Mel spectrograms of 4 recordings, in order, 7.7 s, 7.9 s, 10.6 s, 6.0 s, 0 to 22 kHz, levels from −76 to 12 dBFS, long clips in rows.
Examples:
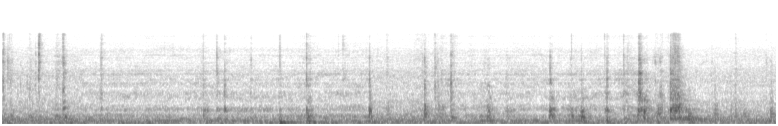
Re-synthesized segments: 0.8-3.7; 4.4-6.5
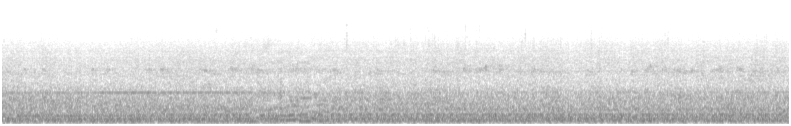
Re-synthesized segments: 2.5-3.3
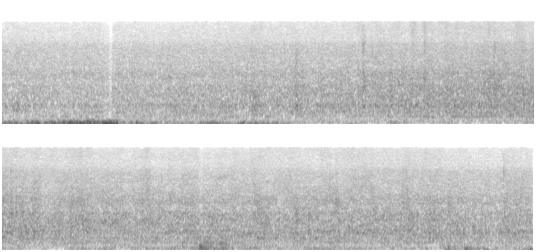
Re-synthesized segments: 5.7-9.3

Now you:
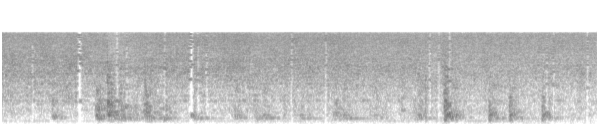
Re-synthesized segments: none

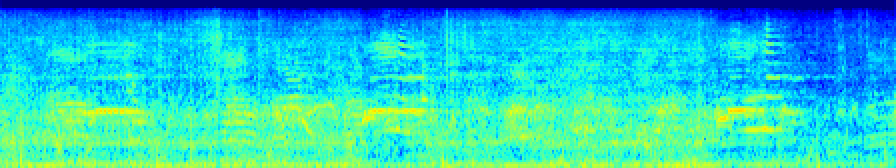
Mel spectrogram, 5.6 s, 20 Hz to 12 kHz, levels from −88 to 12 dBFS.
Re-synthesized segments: 2.8-4.4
